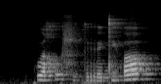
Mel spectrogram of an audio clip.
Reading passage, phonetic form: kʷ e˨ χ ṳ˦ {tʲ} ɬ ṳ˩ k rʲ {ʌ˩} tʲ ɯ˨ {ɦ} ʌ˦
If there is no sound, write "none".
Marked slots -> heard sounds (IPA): none, ʌ˩, ʔ

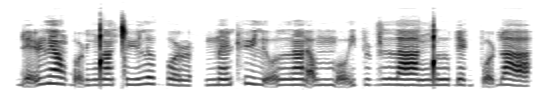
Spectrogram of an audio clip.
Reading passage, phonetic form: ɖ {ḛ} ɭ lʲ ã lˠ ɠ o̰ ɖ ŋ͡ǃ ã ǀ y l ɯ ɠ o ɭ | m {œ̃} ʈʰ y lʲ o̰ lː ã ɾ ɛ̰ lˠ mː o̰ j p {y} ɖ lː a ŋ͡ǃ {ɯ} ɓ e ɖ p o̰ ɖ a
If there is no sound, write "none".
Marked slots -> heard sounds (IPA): ḛ, ɛ̃, y, ɯ

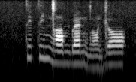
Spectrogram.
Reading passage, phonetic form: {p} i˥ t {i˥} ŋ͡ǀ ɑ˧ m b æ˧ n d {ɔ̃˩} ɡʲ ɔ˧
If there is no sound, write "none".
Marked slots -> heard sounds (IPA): t, i˥, ɔ̃˩

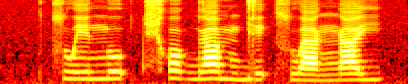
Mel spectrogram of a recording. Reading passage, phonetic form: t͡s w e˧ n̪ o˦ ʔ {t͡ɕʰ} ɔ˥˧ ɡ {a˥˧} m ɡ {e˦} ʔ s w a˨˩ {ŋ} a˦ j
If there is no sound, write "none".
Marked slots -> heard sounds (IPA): t͡ɕʰ, a˥˧, e˨, ŋ

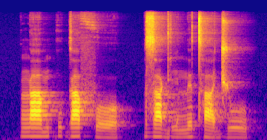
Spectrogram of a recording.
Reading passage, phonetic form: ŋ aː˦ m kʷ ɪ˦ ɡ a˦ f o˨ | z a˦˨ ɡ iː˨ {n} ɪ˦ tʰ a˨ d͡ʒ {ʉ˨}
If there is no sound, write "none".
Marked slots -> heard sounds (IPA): n, u˨

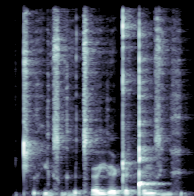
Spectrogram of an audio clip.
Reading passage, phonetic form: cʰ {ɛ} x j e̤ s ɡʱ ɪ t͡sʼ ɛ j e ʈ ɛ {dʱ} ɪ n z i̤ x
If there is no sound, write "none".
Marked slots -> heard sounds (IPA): ɪ, ǃ

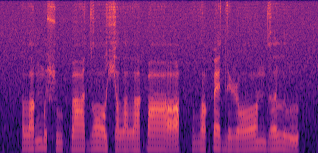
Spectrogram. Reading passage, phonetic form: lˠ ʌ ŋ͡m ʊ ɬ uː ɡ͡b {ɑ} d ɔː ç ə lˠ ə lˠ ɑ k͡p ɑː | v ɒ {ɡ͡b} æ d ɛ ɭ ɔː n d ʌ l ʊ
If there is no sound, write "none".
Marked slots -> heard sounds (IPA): ɑː, k͡p

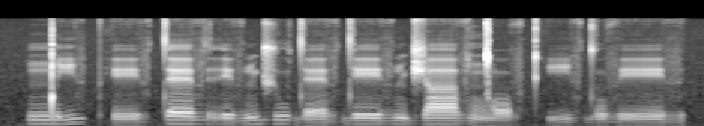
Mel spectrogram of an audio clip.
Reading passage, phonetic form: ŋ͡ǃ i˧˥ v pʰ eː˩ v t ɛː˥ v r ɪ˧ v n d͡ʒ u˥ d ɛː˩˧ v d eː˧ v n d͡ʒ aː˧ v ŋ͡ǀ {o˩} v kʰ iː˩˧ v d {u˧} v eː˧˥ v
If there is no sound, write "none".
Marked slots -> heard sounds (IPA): ɔ˩, o˧

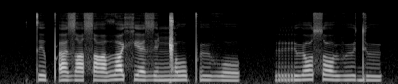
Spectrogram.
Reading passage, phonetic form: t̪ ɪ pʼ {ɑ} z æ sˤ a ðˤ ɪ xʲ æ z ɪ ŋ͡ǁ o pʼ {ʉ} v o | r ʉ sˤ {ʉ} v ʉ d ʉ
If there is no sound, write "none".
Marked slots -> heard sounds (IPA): a, ʉ, ʉ

